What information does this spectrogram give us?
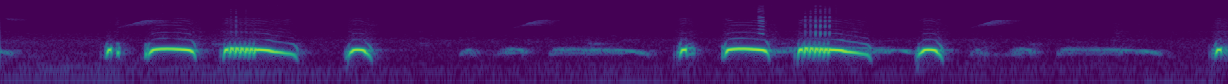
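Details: Spotted dove, a recording meant for voice training of wild-caught birds and lures, giving two repeated coo phrases roughly three seconds apart. Each has short, long, longer and short hollow notes, with soft low burbling in the gaps.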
